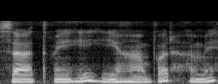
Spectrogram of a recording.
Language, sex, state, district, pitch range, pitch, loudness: Hindi, male, Himachal Pradesh, Shimla, 115-155 Hz, 120 Hz, -17 LUFS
